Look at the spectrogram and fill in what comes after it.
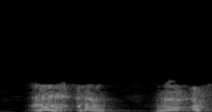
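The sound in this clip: Throat clearing from a speaker with a troubled throat: two short, rough, voiced bursts, the first longer and the second following after a brief pause, fairly loud and with no talk over them.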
